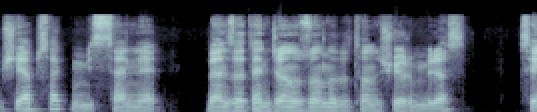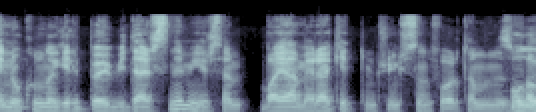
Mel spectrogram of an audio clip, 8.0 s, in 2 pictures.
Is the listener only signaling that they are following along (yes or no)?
no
